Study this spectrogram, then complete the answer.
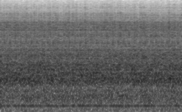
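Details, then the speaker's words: Auction Mercedes at idle, engine sounds too loud: loud, busy mechanical clatter and hiss, far noisier than it should be; source not pinned down. "but I definitely hear something going on under the hood here that sounds way too loud you tell me if I'm wrong"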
